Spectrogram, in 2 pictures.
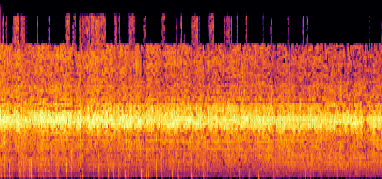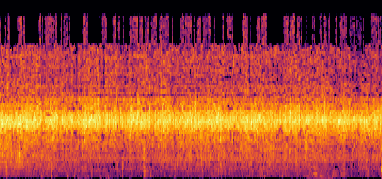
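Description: Kashmiri saag (haakh) greens sizzling in hot oil with cumin and hing, a loud continuous frying hiss with scattered stirring clatter throughout.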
